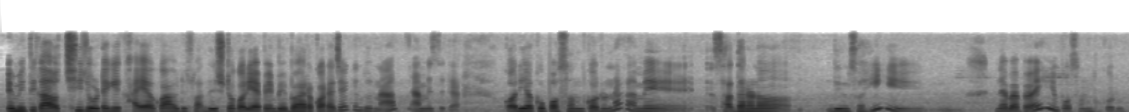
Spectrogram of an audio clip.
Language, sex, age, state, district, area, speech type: Odia, female, 45-60, Odisha, Rayagada, rural, spontaneous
